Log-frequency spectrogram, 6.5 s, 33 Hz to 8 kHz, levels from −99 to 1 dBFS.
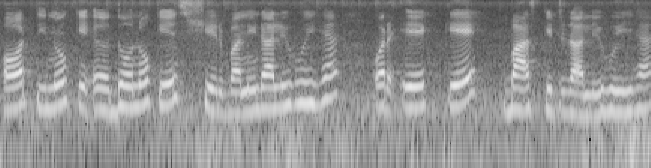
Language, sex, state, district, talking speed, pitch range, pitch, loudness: Hindi, female, Punjab, Pathankot, 155 wpm, 215-255 Hz, 235 Hz, -17 LUFS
